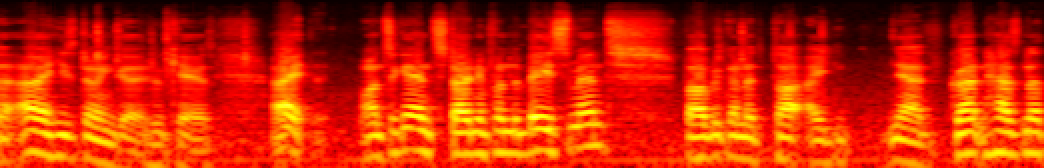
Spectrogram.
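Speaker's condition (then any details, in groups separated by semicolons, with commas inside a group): No condition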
